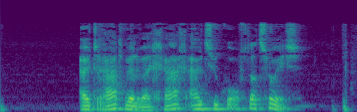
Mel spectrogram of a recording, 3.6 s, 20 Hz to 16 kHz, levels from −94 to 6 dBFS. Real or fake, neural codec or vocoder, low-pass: real; none; 7.2 kHz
